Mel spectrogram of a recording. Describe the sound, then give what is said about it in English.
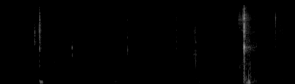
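A thin piece of paper being torn to show a partial UCL ligament tear, heard as a scattering of short, dry crackles and snaps with gaps between them, then one louder rip near the end. No one speaks. “If you're just listening and not watching, Pat had a thin piece of paper.”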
